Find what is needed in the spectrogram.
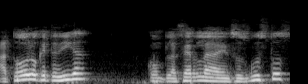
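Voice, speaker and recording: Pitched high, a man talks at a moderate pace. His pitch swings very widely. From Mexico, Monterrey. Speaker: podcast co-host. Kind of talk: casual chat.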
